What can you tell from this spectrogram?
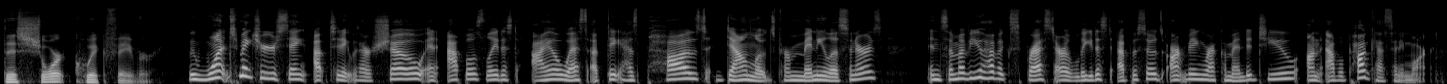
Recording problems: none

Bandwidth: 14.5 kHz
